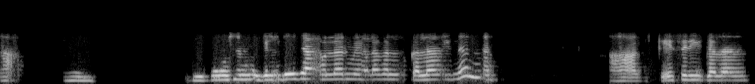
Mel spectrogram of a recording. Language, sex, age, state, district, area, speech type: Sindhi, female, 45-60, Gujarat, Kutch, urban, conversation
